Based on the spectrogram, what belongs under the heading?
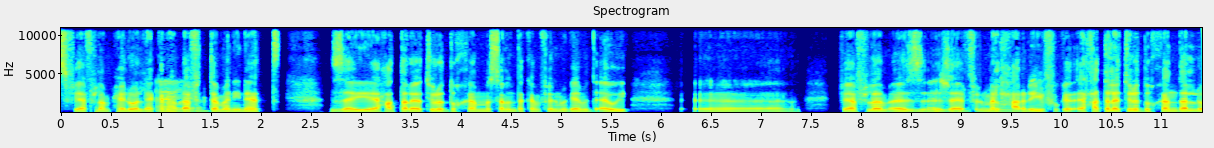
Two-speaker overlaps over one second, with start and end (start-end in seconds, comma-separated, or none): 8.6-9.8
